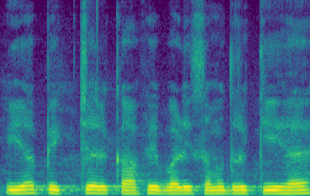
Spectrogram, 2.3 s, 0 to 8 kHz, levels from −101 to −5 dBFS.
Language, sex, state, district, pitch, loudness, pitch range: Hindi, male, Uttar Pradesh, Jyotiba Phule Nagar, 130 Hz, -13 LUFS, 130-135 Hz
